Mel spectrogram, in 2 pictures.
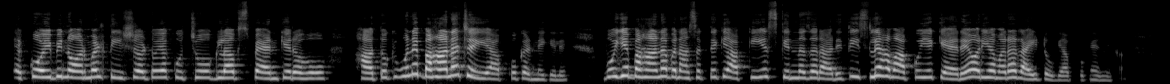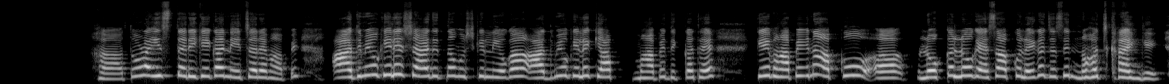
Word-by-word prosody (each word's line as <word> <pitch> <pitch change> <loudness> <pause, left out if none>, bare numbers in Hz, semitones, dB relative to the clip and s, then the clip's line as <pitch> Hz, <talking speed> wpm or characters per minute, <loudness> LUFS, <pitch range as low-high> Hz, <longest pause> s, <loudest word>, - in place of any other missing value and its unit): अ, 300 - -2
कोई 330 -2 +3
भी 370 +2 -1
normal 330 0 +1
T-shirt 310 0 -4
हो 320 - -2
या 325 - +1
कुछ 305 0 -10
हो 315 0 -3
ग्लव्स 300 0 -1
पहन 275 -3 0
के 305 - -2
रहो 275 -1 -3 0.4
हाथों 275 +3 -1
के 350 - -12
उन्हें 405 +7 0
बहाना 360 +4 +6
चाहिए 350 -11 -1
आपको 245 +3 -11
करने 240 -5 -8
के 220 -1 -15
लिए। 205 0 -16 0.4
वो 365 +1 -2
ये 400 +2 +3
बहाना 340 +1 +2
बना 310 -2 -3
सकते 315 +3 -10
हैं - - -11
कि 360 - -5
आपकी 325 +4 -8
ये 360 - -5
स्किन 325 -4 -7
नज़र 295 0 -3
आ 265 -2 -2
रही 255 +1 -9
थी 370 - -4
इसलिए 350 +3 0
हम 365 - 0
आपको 300 +1 -2
ये 330 0 -4
कह 255 -2 -1
रहे 260 +4 -2
हैं 335 - +2
और 330 - +1
ये 325 - -2
हमारा 305 +1 -1
राइट 235 +1 -6
हो 225 - -11
गया 200 0 -15
आपको 195 +1 -23
कहने 200 -3 -21
का। - - -35 1.4
हाँ, 250 -2 -4
थोड़ा 405 +2 +3
इस 405 0 -2
तरीक़े 380 -1 +2
का 400 +1 +5
नेचर 330 -1 0
है 320 - +3
वहाँ 270 -5 -6
पे, 380 - -9 0.4
आदमियों 380 +7 +4
के 440 +1 +2
लिए 465 +1 +4
शायद 385 -2 +4
इतना 395 +1 -2
मुश्किल 365 0 -4
नहीं 330 - -2
होगा, 335 +4 +2
आदमियों 305 +5 +2
के 395 0 -1
लिए 390 +2 +2
क्या 345 -2 +3 0.3
वहाँ 300 0 +1
पे 350 - -4
दिक्कत 320 +1 -4
है 330 +3 +2 0.4
कि 395 +1 +3
वहाँ 360 -3 +4
पे 400 0 -1
ना 460 - +1
आपको 400 +3 0
अ, 295 -3 +1 0.2
लोकल 325 +6 +3
लोग 405 0 +2
ऐसा 340 +3 +4
आपको 370 +1 0
लगेगा 325 +5 +1
जैसे 360 +3 -2
नोच 335 +3 0
खाएँगे, 285 -6 +2
330 Hz, 235 wpm, -21 LUFS, 295-370 Hz, 1.4 s, बहाना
